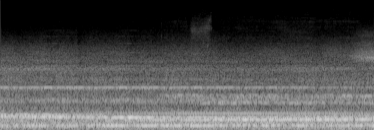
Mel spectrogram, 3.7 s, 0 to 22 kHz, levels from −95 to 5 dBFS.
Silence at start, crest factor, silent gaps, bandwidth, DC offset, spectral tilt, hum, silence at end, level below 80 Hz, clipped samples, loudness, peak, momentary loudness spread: 0 s; 12 dB; none; 5.4 kHz; under 0.1%; -10.5 dB/octave; none; 0 s; -38 dBFS; under 0.1%; -20 LUFS; -6 dBFS; 2 LU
